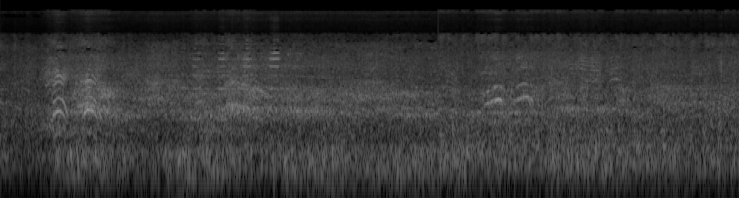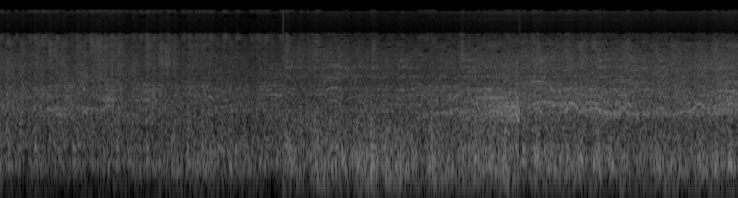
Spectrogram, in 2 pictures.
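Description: A large crowd roars in a stadium.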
